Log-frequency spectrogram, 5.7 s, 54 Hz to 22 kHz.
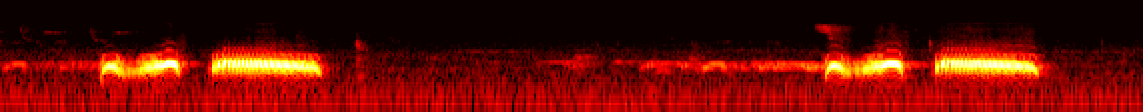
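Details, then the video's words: Spotted dove in the 'thúc gù' cooing style meant to lure wild doves. Two matching phrases about 3.5 seconds apart, each a quick wavering double note followed by a long, even, low coo. "Tiếng chim cu gáy THÚC GÙ bài bản giúp bổi nhanh nổi/ bổi nghe xiêng gáy cả ngày"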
